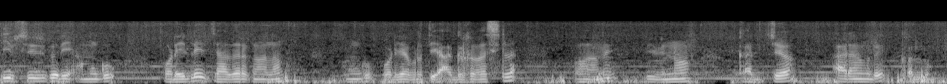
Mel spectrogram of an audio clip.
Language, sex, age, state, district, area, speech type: Odia, male, 18-30, Odisha, Jagatsinghpur, rural, spontaneous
